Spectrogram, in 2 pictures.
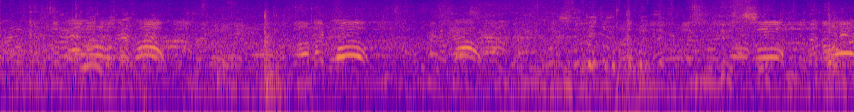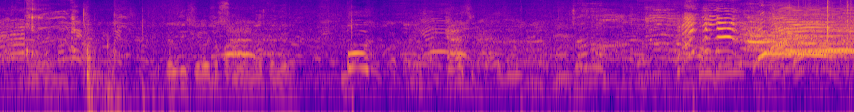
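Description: Young men shout to each other on an open field.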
